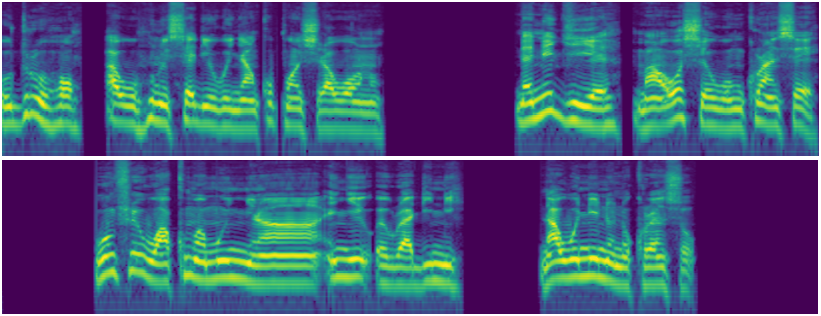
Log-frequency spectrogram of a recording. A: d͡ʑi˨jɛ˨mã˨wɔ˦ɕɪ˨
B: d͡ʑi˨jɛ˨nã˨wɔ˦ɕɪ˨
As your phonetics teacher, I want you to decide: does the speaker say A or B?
A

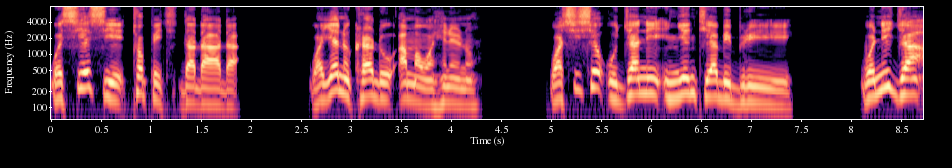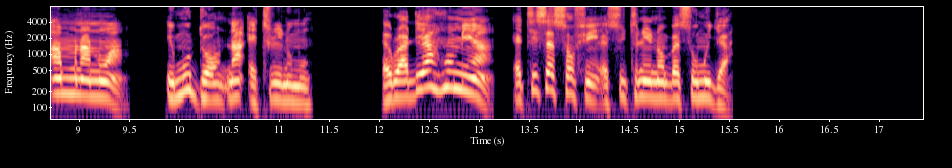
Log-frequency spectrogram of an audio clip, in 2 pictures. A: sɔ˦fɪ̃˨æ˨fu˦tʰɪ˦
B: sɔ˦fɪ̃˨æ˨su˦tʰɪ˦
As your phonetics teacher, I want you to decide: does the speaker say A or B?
B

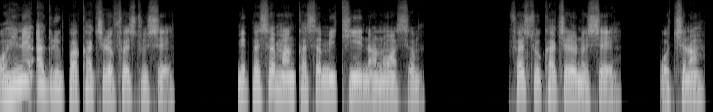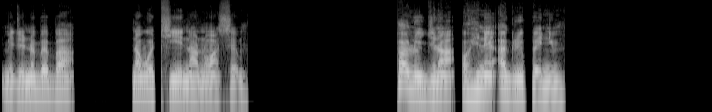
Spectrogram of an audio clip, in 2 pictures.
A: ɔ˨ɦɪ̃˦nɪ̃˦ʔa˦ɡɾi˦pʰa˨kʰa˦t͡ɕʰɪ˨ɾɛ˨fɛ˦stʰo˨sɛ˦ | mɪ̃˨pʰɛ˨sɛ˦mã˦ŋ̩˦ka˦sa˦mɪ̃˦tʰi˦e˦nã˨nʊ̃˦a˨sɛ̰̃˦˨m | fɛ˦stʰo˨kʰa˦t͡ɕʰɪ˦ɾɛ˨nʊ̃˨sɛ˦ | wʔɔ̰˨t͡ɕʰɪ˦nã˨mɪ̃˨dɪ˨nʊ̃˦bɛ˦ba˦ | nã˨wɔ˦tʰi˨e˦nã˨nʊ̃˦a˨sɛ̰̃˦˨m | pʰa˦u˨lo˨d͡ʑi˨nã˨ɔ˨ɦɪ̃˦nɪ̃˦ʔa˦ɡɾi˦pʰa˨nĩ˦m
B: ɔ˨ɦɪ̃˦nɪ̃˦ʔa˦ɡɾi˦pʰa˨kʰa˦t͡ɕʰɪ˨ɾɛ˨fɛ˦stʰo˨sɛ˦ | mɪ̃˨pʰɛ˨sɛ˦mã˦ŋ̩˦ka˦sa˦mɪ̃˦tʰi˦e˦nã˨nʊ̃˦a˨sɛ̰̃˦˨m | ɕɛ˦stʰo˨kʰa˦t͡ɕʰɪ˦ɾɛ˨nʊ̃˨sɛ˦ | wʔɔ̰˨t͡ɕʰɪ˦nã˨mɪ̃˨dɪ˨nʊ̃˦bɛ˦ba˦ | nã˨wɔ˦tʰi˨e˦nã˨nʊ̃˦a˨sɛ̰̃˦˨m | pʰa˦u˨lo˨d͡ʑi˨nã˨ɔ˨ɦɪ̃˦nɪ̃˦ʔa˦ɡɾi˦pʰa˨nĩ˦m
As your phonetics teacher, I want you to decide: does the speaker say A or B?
A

